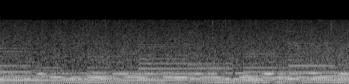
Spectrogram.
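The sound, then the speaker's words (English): Heavy rain pouring onto a river, a dense, unbroken hiss that holds steady throughout, with no voices. “Later, the rain continues to fall heavily on the river.”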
